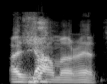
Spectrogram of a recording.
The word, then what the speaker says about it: Ja Morant: Would you like me to say it? Ja. Yeah. Is that how you pronounce his name? Yeah. Ja Morant.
